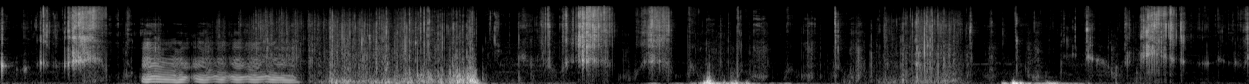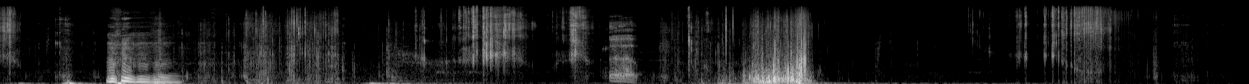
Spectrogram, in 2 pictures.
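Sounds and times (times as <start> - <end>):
crunching crisp snack: 0.0 - 24.9
person humming mmm: 1.4 - 3.4, 13.6 - 14.4, 18.6 - 18.9.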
